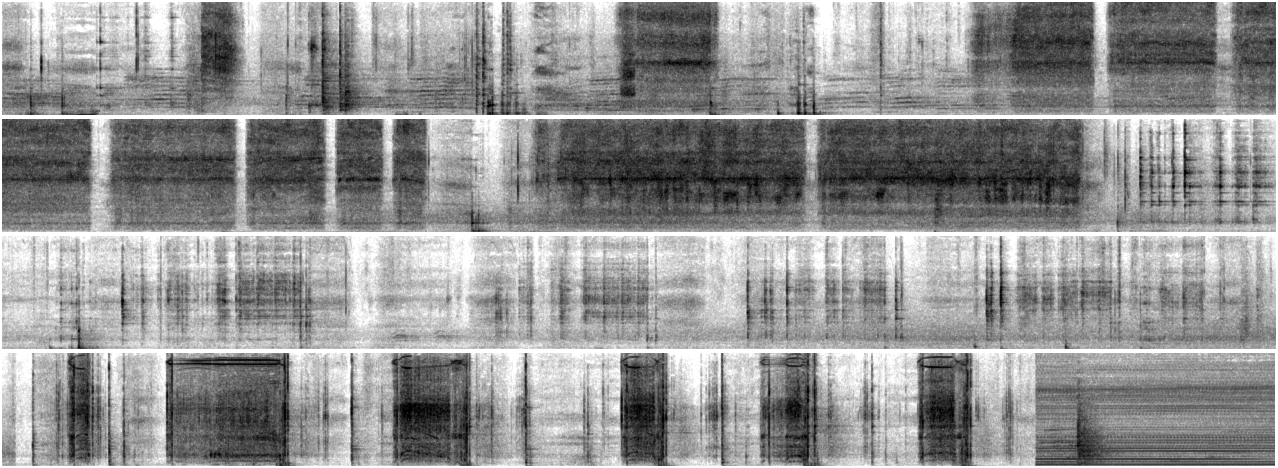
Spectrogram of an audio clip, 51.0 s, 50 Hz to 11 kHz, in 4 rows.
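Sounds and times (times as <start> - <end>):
hissing rubbing strokes: 9.6 - 17.0, 17.9 - 23.6.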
